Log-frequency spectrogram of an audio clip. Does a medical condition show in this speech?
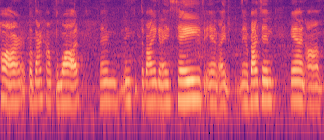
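Yes: deafness; signs with family.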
